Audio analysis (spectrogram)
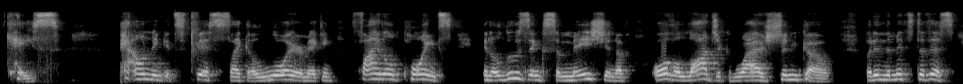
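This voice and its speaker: An American woman giving a dramatic, autobiographical one-woman reading, theatrical and deliberate with dramatic pauses. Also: mid-range voice, creaky, darkish tone. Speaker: solo performer, storyteller.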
